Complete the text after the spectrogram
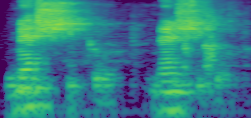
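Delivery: Mexico as MESH-ee-ko; early pronunciation. Shown as a demonstration. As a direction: say "Mexico" with sh, first syllable stressed. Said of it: "the early pronunciation for Mexico".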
